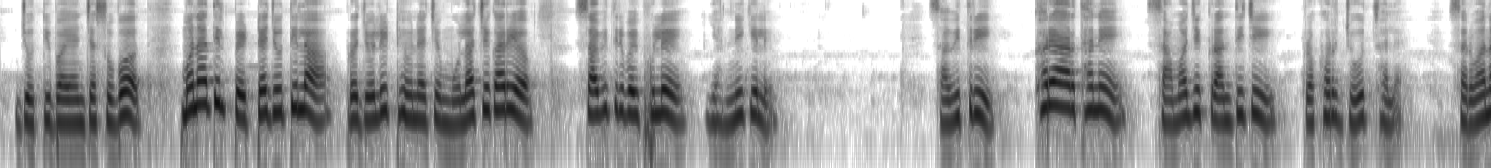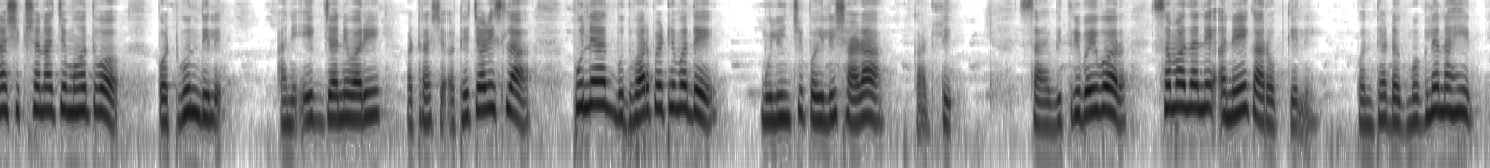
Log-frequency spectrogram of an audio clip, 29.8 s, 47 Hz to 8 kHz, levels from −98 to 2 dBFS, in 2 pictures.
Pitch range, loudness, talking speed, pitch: 200-265 Hz, -19 LUFS, 95 wpm, 230 Hz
